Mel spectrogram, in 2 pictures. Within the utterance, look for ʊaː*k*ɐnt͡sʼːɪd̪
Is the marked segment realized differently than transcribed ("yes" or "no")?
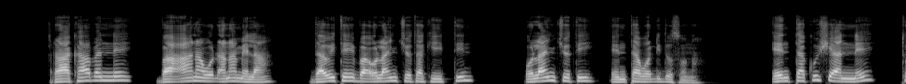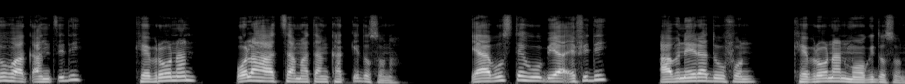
yes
